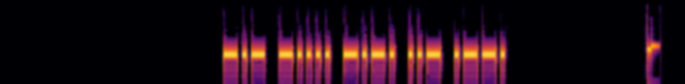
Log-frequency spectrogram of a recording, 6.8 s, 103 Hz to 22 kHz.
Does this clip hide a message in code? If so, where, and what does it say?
Yes: Morse code from 2.2 to 5.0 s, heard as a keyed tone, about 26 wpm, 700 Hz. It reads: K6CUP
